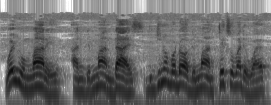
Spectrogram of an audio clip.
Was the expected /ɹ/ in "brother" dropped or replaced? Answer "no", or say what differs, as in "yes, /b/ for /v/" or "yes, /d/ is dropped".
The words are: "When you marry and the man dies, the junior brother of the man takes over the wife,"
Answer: yes, /ɹ/ is dropped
